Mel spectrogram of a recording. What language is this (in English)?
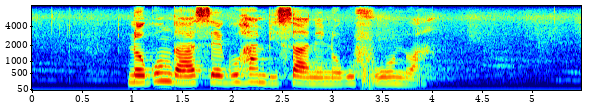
Zulu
